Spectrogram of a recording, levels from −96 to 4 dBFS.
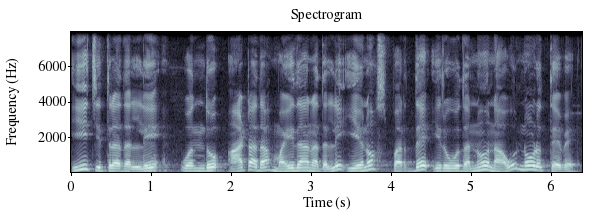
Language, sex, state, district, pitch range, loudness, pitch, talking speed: Kannada, male, Karnataka, Bangalore, 145-200 Hz, -14 LUFS, 160 Hz, 95 wpm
